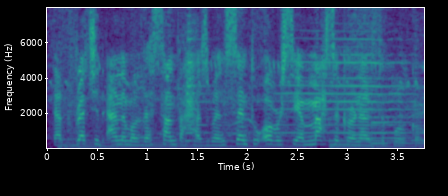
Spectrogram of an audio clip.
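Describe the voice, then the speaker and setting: A woman's voice: mid-range voice, steady tone, fast, music in the background, natural voice. An actress playing a passionate, earnest young Mexican woman revolutionary in a video game, speaking formally and emphatically with a Mexican accent. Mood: urgent, determined. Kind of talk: dramatic video game cutscene acting.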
